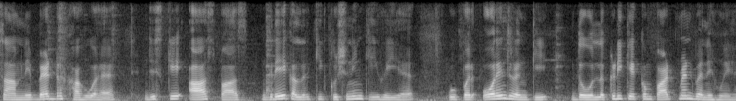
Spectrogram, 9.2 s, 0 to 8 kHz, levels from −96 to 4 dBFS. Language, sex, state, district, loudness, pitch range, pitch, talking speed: Hindi, male, Punjab, Pathankot, -18 LUFS, 160-195 Hz, 175 Hz, 170 wpm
